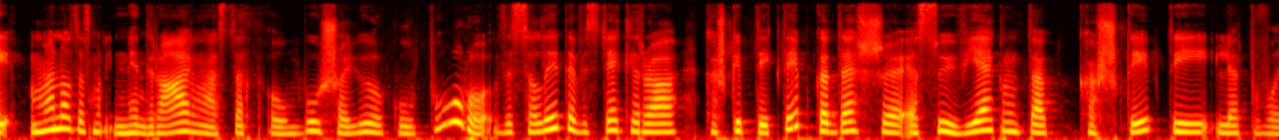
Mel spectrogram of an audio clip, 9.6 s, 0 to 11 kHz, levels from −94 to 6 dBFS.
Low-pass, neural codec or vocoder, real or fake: 9.9 kHz; codec, 24 kHz, 0.9 kbps, WavTokenizer, medium speech release version 1; fake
